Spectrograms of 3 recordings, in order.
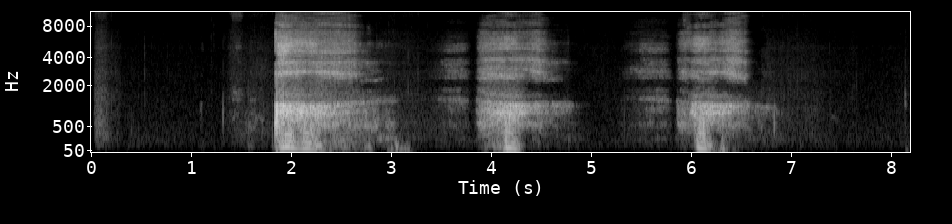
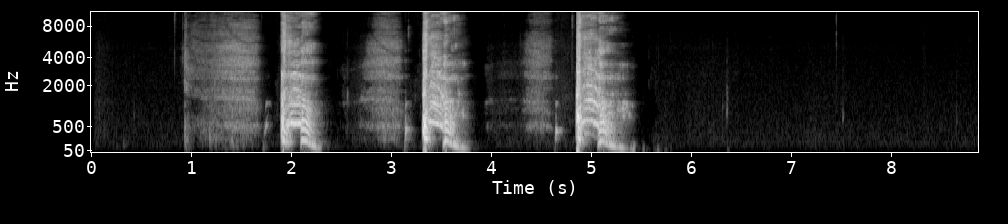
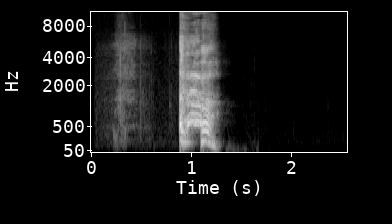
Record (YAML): exhalation_length: 8.2 s
exhalation_amplitude: 32768
exhalation_signal_mean_std_ratio: 0.36
three_cough_length: 8.9 s
three_cough_amplitude: 32768
three_cough_signal_mean_std_ratio: 0.28
cough_length: 2.6 s
cough_amplitude: 32768
cough_signal_mean_std_ratio: 0.29
survey_phase: beta (2021-08-13 to 2022-03-07)
age: 45-64
gender: Male
wearing_mask: 'No'
symptom_none: true
smoker_status: Ex-smoker
respiratory_condition_asthma: false
respiratory_condition_other: false
recruitment_source: Test and Trace
submission_delay: 1 day
covid_test_result: Negative
covid_test_method: RT-qPCR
